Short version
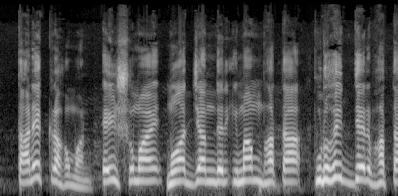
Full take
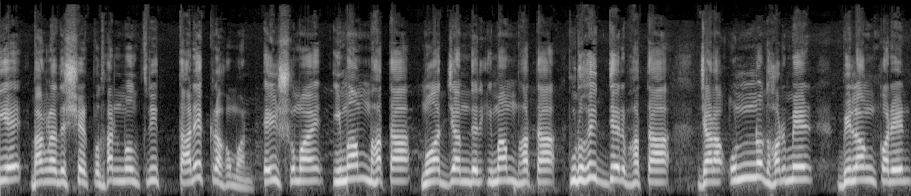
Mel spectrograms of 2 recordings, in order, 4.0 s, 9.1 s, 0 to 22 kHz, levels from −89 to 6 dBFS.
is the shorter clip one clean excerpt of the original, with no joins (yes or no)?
no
